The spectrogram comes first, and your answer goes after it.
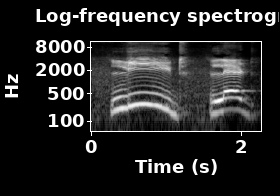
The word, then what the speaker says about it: lead: लीड, लेड जो है इसको हम सिक्का बोलते हैं।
